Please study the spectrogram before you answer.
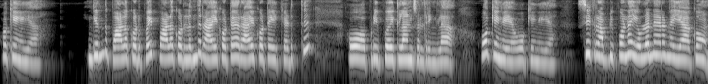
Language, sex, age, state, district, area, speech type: Tamil, female, 30-45, Tamil Nadu, Dharmapuri, rural, spontaneous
